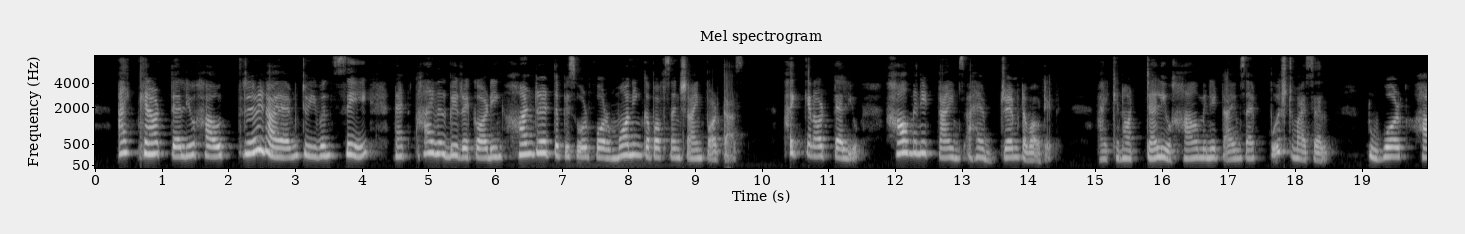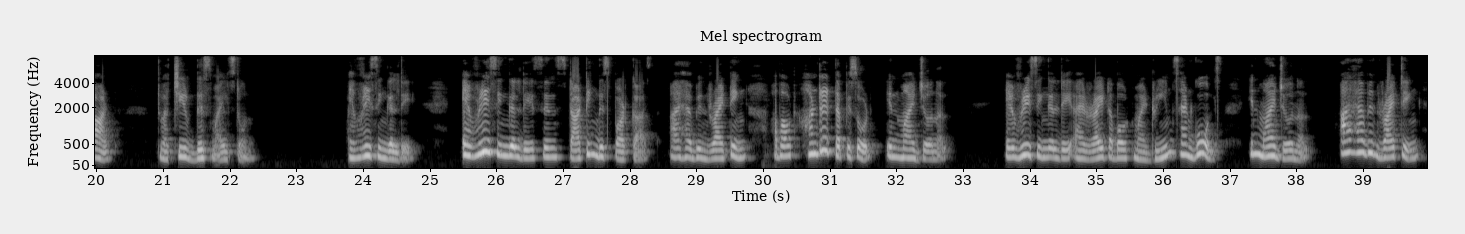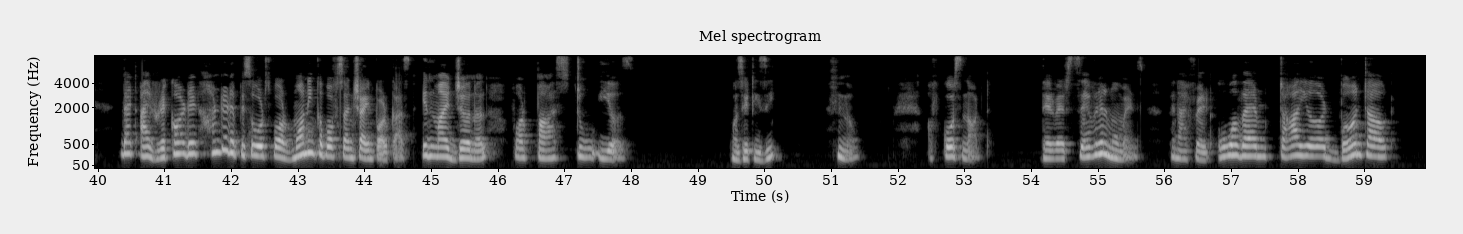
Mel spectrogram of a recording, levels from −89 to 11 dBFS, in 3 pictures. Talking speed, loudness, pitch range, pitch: 125 wpm, -22 LUFS, 185-245 Hz, 210 Hz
